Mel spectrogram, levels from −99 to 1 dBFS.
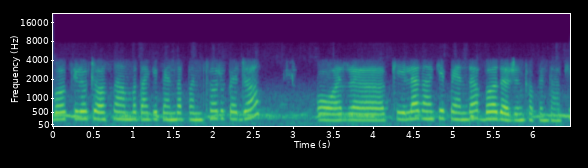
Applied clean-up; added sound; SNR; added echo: none; Bird; 12 dB; none.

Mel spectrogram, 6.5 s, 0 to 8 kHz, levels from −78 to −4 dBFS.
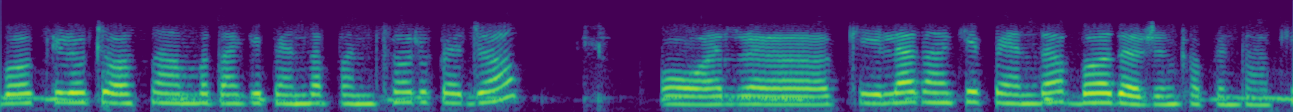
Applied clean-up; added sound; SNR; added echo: neural mask model RNNoise.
